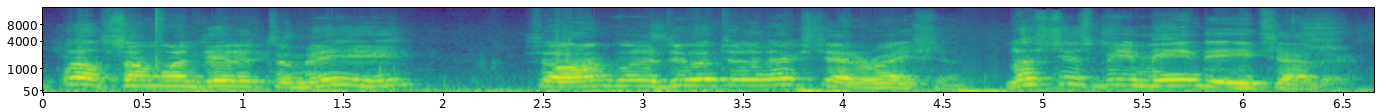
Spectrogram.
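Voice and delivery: mock justification. Teacher mocking people who think it's funny, sarcastic. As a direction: parody a petty grown-up's excuse. Sarcastic voicing of mean adults' logic.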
